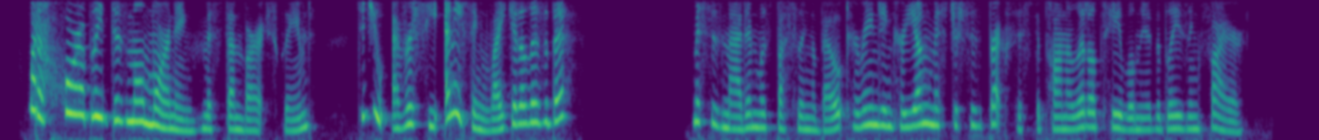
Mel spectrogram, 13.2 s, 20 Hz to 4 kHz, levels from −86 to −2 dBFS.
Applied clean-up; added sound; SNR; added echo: none; none; none; none.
